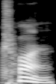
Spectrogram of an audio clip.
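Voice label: "chuan", Mandarin Chinese pinyin voice, fourth tone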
